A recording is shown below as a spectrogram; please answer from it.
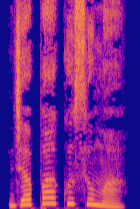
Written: ಜಪಾಕುಸುಮ

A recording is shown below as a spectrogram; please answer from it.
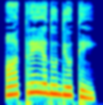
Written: ಆತ್ರೇಯದುದ್ಯುತಿ

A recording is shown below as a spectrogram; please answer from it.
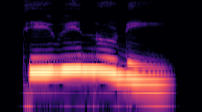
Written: ದಿವಾನಾಡಿ

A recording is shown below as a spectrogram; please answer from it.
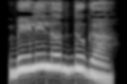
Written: ಬಿಳಿಲೊದ್ದುಗ

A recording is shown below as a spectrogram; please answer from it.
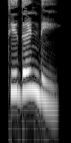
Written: ತಿದಂಡಿ

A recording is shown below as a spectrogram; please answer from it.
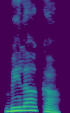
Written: ಬಿಲಾಕ

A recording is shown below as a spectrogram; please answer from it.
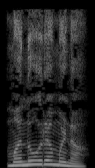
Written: ಮನೋರಮಣ

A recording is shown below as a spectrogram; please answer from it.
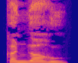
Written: ಕೈನೆಗಹು

